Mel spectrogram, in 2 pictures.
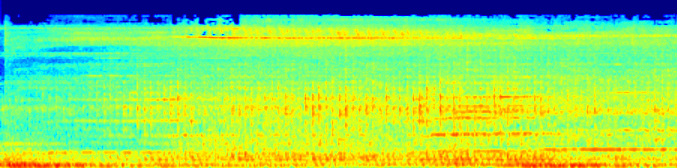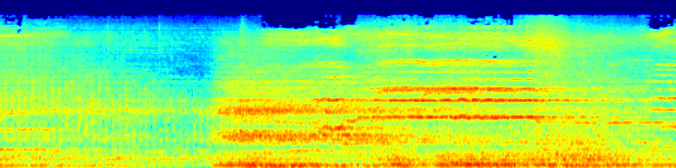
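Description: Film trailer soundtrack: dramatic music over a heavy low rumble that starts suddenly, eases off about ten seconds in, then swells again about twelve seconds in with long held high notes.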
